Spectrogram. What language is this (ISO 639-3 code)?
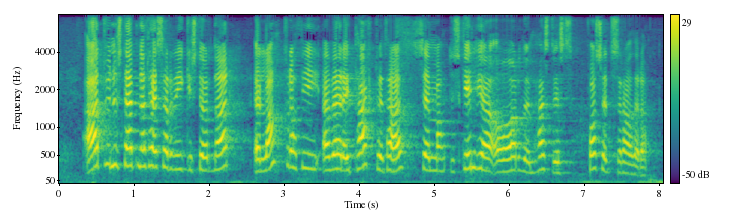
isl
